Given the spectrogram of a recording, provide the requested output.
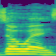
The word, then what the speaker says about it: Zoe: It's actually pronounced Zoe, Z-O-E.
